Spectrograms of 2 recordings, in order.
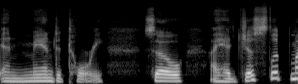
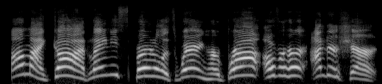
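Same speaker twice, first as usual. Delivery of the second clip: much higher, piercing cruel taunt; shrill mean girl; 13 semitones higher than usual. A narrator's reading. Queen bee mocking Lainey in front of everyone, shrill. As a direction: broadcast it to the whole locker room. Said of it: "shrill voice pierced the silence".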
